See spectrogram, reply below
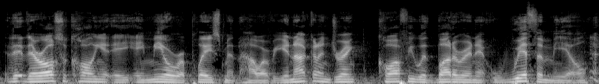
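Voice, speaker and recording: A man's voice: on the low side, animated, brisk, a little hiss or hum. A man hosting a casual local radio talk show, chatting with frequent stumbling restarts and chuckles.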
